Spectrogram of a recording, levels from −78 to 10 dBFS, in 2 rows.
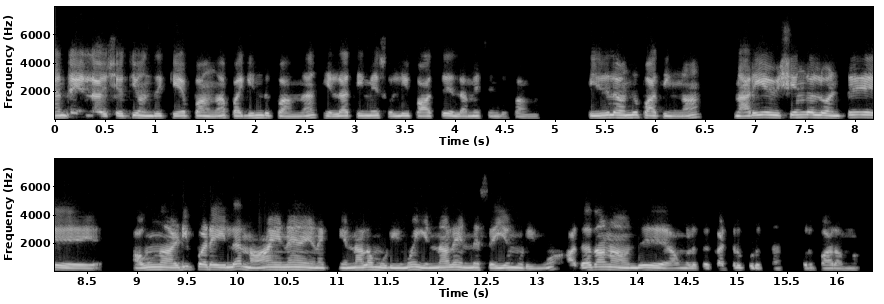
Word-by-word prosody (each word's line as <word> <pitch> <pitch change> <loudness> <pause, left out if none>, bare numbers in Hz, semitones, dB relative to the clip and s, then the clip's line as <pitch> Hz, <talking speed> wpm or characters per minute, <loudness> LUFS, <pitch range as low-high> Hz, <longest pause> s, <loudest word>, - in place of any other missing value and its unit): என்ட்ட 280 0 +2
எல்லா 280 - +2
விஷயத்தையும் 135 +2 -1
வந்து 130 +1 +1
கேட்பாங்க. 130 -2 0 0.2
பகிர்ந்துப்பாங்க. 130 -3 -1 0.3
எல்லாத்தையுமே 135 +2 +1
சொல்லி 125 +2 0
பாத்து 120 +3 -1
எல்லாமே 120 +1 -1
செஞ்சுப்பாங்க. 115 -2 -9 0.7
இதுல 155 +4 +2
வந்து 160 +2 +1
பாத்தீங்கன்னா. 125 -3 -1 0.5
நெறைய 160 +2 +3
விஷயங்கள் 170 +1 +1
வந்துட்டு, 135 +4 0 1.0
அவங்க 155 +6 +1
அடிப்படையில 160 0 +1 0.2
நான் 155 +5 +3
என்ன 155 +1 +1 0.2
எனக்கு 130 -1 -2
என்னால 140 +3 +2
முடியுமோ? 135 +3 +1 0.2
என்னால 145 +3 +2
என்ன 140 +1 +1
செய்ய 125 +2 +2
முடியுமோ? 115 -2 -4 0.2
அத 145 +4 0
தான் 165 -1 +2
நான் 130 - +2
வந்து 135 +3 +2 0.3
அவங்களுக்கு 120 0 -5
கற்று 140 0 -4
குடுத்தேன். - - -8 0.2
ஒரு - - -8
பாடமா. 110 -1 -5
135 Hz, 135 wpm, -14 LUFS, 125-150 Hz, 1.0 s, நெறைய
